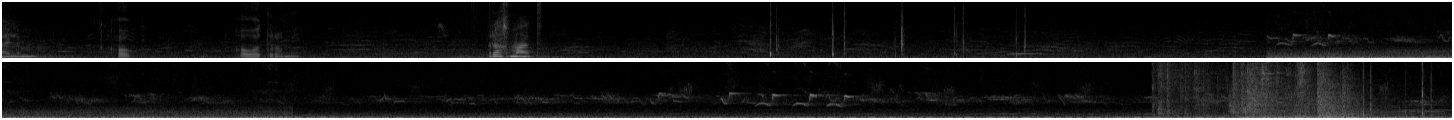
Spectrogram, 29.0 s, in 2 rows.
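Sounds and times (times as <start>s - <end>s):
songbirds chirping: 0.0s - 9.8s, 11.8s - 29.0s
steady low hum: 12.7s - 29.0s.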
